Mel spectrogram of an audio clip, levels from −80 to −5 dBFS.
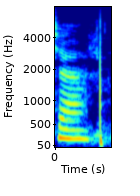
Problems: background sounds at intervals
